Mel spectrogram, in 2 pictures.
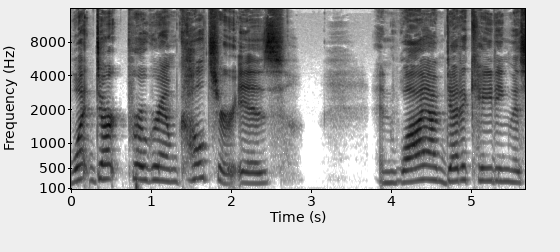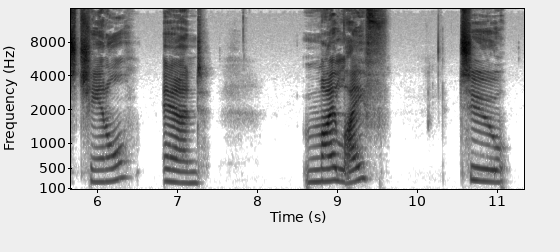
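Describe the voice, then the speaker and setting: Pausing long and often, a woman with a high pitch speaks at a very slow pace. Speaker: activist and aspiring music producer. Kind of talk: monologue to camera. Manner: halting.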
